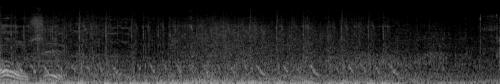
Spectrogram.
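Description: A futuristic energy gun fires rapid crackling bursts.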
